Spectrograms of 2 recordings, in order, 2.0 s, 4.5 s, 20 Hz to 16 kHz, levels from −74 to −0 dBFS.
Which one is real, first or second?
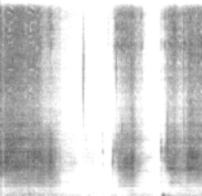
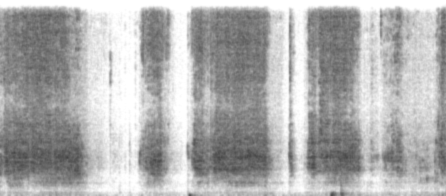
second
